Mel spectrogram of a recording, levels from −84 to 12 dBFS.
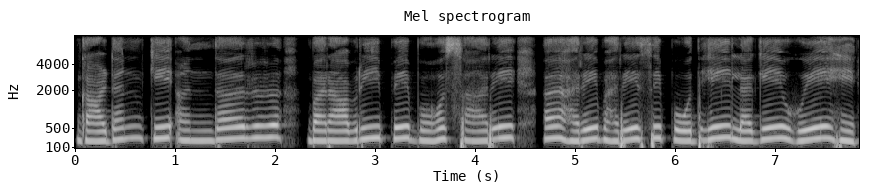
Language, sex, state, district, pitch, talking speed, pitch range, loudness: Hindi, female, Uttar Pradesh, Hamirpur, 245 Hz, 115 wpm, 220-270 Hz, -17 LUFS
